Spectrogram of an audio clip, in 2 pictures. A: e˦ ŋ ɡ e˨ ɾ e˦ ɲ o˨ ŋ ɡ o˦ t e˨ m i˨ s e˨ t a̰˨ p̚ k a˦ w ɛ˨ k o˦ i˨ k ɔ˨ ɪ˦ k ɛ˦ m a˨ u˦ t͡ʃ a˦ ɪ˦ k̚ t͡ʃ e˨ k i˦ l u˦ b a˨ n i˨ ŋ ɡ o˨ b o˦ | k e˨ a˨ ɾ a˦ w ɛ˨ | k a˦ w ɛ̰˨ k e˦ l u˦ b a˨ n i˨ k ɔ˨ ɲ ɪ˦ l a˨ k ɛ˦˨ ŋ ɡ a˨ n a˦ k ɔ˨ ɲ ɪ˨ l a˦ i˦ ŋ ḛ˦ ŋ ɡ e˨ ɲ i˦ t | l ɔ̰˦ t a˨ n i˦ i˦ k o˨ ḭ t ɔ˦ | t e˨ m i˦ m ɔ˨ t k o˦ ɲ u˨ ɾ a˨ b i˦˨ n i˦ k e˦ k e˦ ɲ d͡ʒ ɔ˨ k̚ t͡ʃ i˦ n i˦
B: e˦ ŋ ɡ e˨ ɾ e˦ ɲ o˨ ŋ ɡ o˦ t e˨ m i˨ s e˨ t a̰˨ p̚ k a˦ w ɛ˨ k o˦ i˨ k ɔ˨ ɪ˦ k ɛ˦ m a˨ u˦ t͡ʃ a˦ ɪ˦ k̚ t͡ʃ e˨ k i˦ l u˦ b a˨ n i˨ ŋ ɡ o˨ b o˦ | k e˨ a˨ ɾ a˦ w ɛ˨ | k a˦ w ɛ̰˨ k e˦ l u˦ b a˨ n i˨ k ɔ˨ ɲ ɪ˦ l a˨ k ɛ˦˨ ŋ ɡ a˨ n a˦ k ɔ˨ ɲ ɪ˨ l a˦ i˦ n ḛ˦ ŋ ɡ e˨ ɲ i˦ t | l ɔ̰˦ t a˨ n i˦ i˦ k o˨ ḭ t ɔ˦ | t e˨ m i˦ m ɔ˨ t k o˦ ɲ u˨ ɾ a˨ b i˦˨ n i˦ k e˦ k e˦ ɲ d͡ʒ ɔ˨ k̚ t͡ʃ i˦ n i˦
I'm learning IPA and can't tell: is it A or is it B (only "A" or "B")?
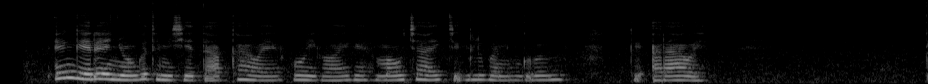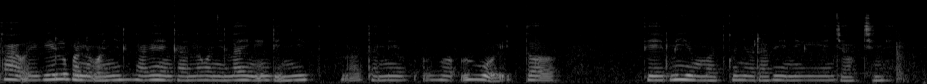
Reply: A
